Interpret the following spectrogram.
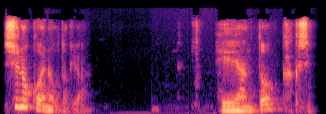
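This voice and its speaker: Lively, husky-voiced man preaching casually. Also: mid-range voice, takes it slowly. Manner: chatty, keeps adding a questioning "ne" tag; playful, acts out little voices for examples. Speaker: pastor leading a Bible study. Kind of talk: casual teaching sermon. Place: online meeting with a congregation.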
